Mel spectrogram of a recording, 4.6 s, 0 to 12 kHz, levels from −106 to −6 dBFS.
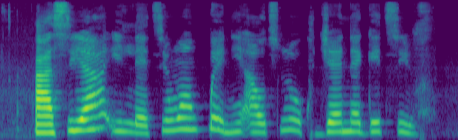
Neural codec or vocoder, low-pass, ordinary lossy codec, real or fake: vocoder, 44.1 kHz, 128 mel bands, Pupu-Vocoder; 10.8 kHz; none; fake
